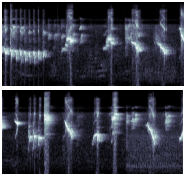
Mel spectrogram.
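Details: White-rumped shama song opening with a rapid trill over a steady whistle, then a string of loud, clear downslurred whistles and sharp clicks spaced about half a second apart.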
